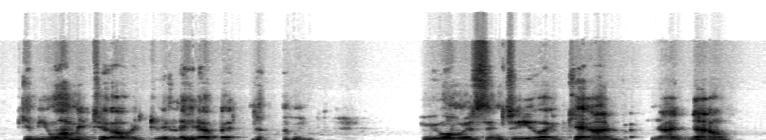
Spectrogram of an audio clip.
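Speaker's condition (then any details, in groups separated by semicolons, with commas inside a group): Cerebral palsy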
